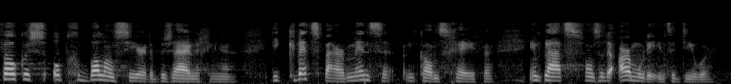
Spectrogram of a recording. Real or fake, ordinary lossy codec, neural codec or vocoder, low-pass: real; none; none; 7.2 kHz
